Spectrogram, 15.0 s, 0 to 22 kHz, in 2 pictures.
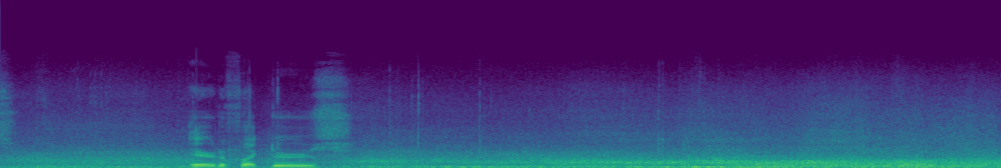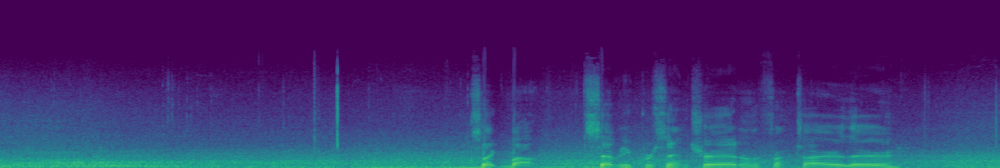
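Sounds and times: vehicle passing by: 0.0 - 13.1.

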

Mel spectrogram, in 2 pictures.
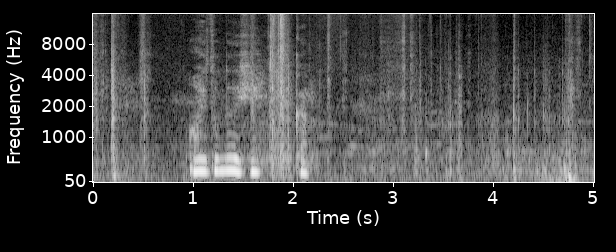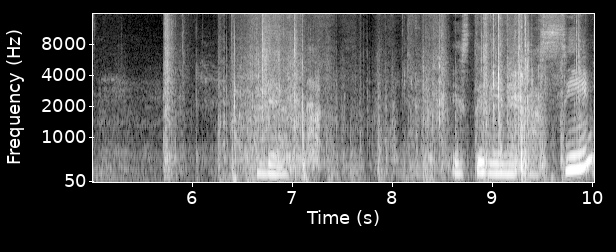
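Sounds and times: plastic wrap crinkling: 5.7 - 10.0.

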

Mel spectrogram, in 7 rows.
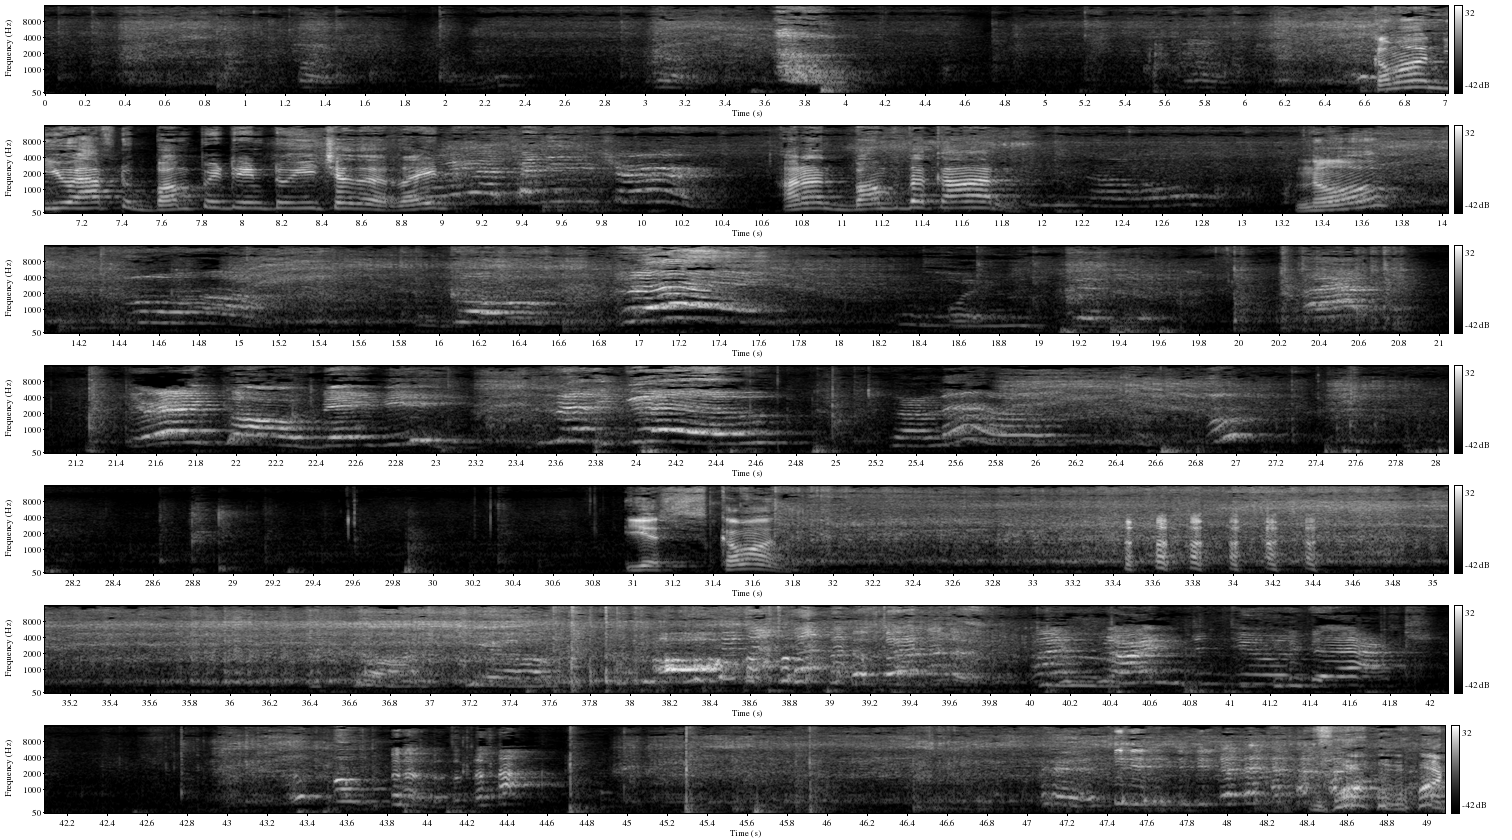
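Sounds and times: children shouting and squealing: 0.9 - 4.3, 14.1 - 19.7, 21.5 - 27.9, 36.2 - 41.6
bare feet thumping on wooden floor: 28.8 - 30.2
people laughing: 33.4 - 34.6, 38.3 - 39.8, 47.2 - 49.0.

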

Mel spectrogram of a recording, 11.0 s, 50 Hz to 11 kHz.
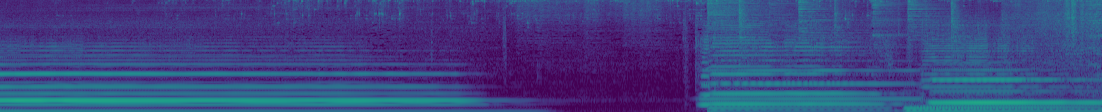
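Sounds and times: reed horns holding chord: 0.0 - 5.1, 7.0 - 11.0.

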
